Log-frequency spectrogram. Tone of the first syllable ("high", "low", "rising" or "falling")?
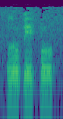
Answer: low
